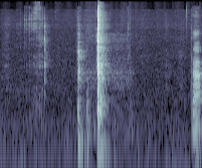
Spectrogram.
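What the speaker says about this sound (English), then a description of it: "Now I'm going to just trim" Scissors snip through paper in a few sharp, close cuts with pauses between them while a handmade tag book is trimmed by eye.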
